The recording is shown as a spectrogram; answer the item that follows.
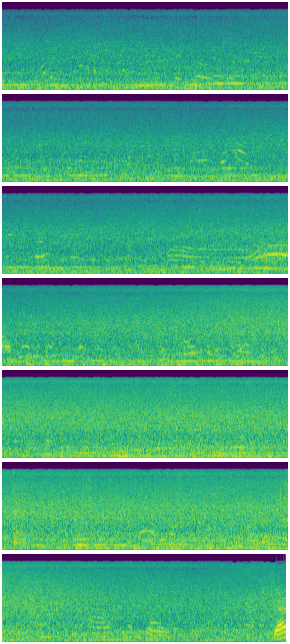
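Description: Steady rushing hiss of a water-wall fountain, growing louder through the second half, over background music with long held notes and a few passing voices.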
